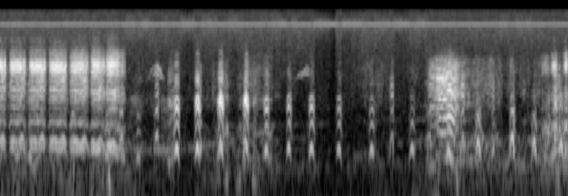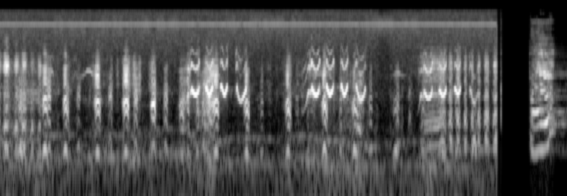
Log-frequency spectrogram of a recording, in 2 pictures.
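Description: African penguins braying, the donkey-like call of the species. A long drawn-out call ends about a second in, followed by runs of quick pulsed honks and wavering calls. The calling cuts off suddenly near the end.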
